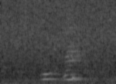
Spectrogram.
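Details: Whooper swans giving their evening song on the Lake Saimaa shore in Finland at sunset; a quick pair of trumpeting, horn-like honks, the second slightly longer, with quiet background hiss.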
